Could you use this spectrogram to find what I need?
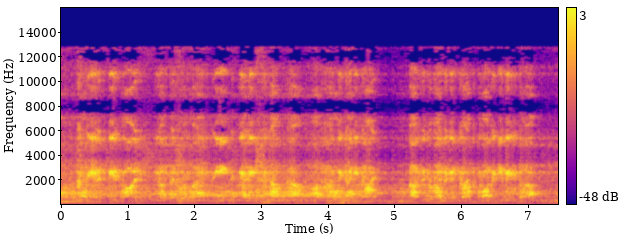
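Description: A racing car engine roars and revs through a television speaker.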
